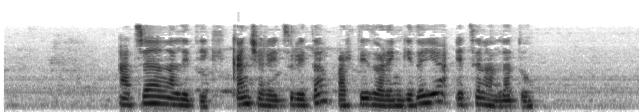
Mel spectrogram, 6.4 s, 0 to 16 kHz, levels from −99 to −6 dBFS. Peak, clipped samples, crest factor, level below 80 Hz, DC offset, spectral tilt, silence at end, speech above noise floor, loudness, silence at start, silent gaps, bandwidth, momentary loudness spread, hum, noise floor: 0 dBFS; under 0.1%; 20 dB; -58 dBFS; under 0.1%; -5.5 dB/octave; 1.05 s; 33 dB; -20 LUFS; 1.2 s; none; 7.8 kHz; 6 LU; none; -52 dBFS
